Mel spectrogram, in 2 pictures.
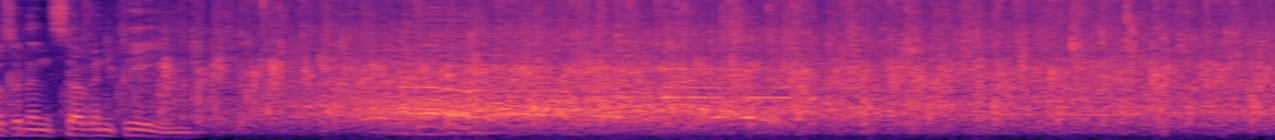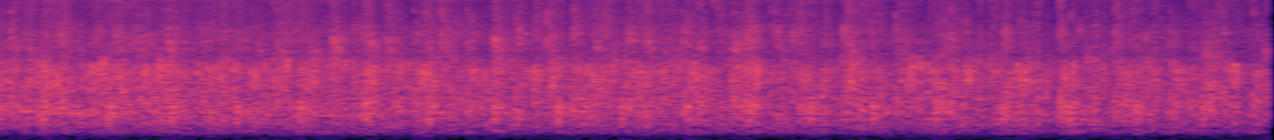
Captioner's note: applause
